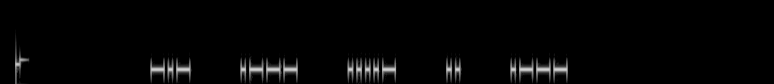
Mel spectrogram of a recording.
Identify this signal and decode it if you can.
Morse code, heard as a keyed tone, about 28 wpm, spaced as for 13 wpm, 700 Hz. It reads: KJ4IJ
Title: USA Call Signs - 5 Characters - 4x Character Spacing - 28wpm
